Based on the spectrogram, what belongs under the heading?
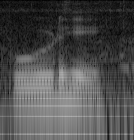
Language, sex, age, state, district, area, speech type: Marathi, male, 18-30, Maharashtra, Thane, urban, read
